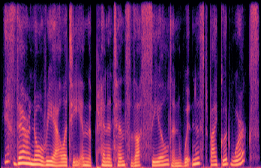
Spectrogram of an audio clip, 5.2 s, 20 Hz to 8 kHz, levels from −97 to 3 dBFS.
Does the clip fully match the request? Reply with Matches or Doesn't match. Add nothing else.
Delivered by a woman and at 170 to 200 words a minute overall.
Doesn't match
